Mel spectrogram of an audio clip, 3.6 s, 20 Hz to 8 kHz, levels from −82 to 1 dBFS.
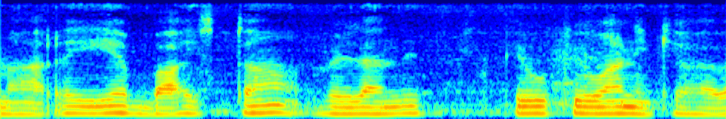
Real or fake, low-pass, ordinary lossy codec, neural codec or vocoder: fake; 7.2 kHz; none; codec, 16 kHz in and 24 kHz out, 1 kbps, XY-Tokenizer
